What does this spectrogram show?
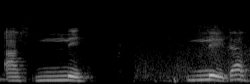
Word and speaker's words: les: is pronounced as lif lay that's how it's pronounced but so you don't pronounce the s because it's written alone but when we have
